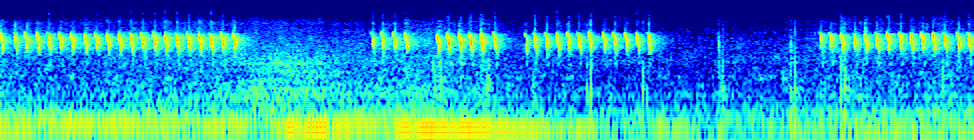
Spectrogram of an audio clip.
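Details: Bar-winged prinia (ciblek sawah) in rapid 'ngebren' song: several bursts of quick, high-pitched chirping trills separated by pauses, with a low humming sound in the background.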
